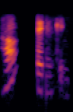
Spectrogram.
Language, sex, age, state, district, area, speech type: Gujarati, female, 30-45, Gujarat, Valsad, urban, conversation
